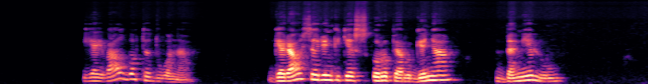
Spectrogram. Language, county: Lithuanian, Alytus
